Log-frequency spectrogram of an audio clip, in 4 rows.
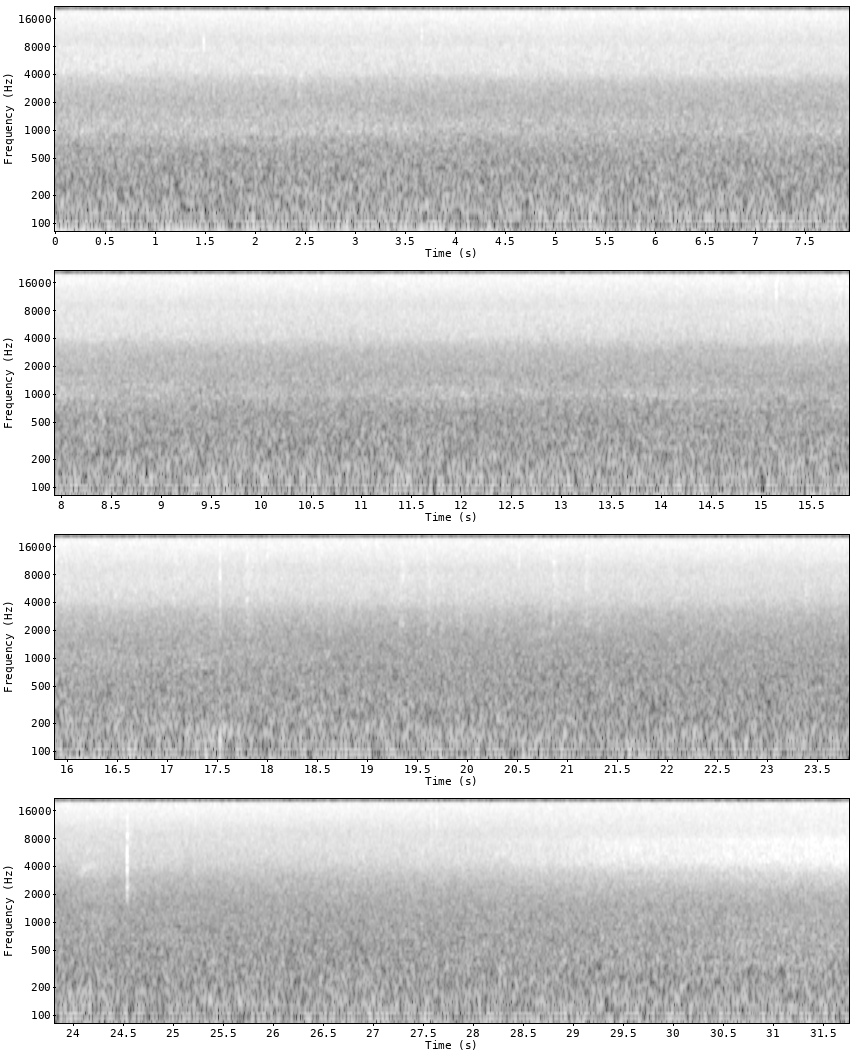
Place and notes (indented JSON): {
  "title": "Kyrkvägen, Nyland, Sverige - Graveyard compost",
  "date": "2020-09-05 14:42:00",
  "latitude": "63.08",
  "longitude": "17.75",
  "altitude": "1",
  "timezone": "Europe/Stockholm"
}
